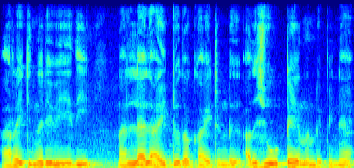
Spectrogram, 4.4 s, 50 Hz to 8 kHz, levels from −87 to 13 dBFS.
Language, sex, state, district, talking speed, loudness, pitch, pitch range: Malayalam, male, Kerala, Kozhikode, 150 wpm, -16 LUFS, 130 Hz, 120-135 Hz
